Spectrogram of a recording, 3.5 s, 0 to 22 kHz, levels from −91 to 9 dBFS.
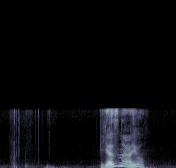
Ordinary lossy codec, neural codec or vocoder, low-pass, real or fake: none; none; none; real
